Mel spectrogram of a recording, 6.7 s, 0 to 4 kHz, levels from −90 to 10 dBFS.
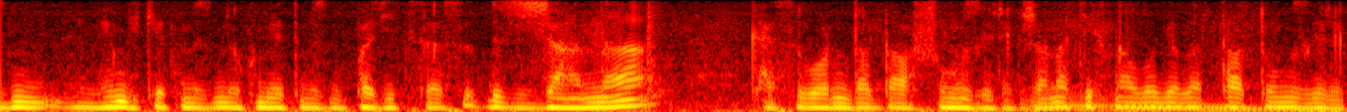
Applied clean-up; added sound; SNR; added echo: none; Crackle; 13 dB; none.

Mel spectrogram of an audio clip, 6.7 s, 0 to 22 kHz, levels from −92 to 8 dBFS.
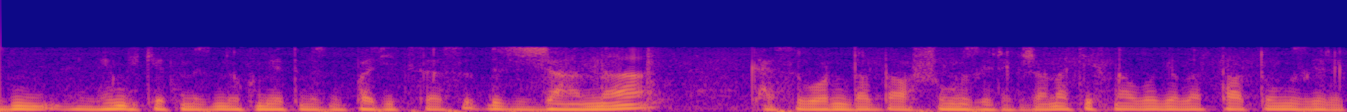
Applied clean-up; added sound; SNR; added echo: none; none; none; none.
